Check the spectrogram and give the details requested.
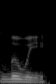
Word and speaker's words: Louis: Okay, not Lois. It's pronounced Louis.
